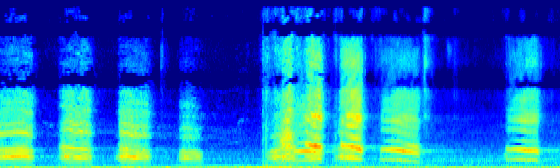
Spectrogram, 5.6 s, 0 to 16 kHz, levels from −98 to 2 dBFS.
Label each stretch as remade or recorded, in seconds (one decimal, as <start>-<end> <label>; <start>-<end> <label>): 0.0-3.3 recorded; 3.3-5.6 remade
